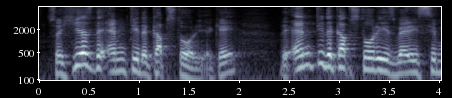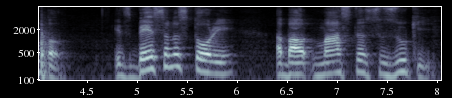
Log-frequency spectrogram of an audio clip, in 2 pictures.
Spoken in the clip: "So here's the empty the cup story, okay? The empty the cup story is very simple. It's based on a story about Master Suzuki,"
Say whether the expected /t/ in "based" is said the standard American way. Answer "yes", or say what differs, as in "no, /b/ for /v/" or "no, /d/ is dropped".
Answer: yes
